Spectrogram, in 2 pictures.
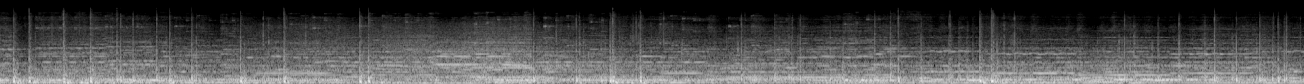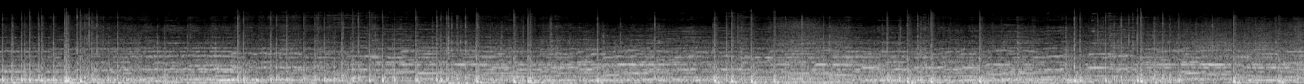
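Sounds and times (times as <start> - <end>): fireworks bangs and crackles: 0.0 - 26.0
music playing: 0.0 - 26.0.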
